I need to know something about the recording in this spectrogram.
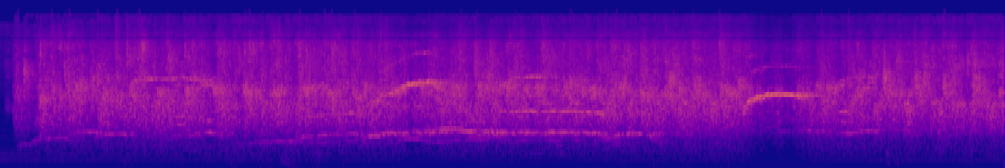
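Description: Sustained audience applause, a dense steady wash of many hands clapping at even loudness for about ten seconds, with faint whistles and cheers rising over it.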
